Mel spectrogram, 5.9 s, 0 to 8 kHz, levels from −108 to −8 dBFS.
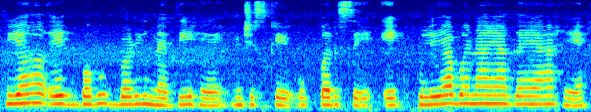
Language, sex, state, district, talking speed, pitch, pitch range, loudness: Hindi, female, Maharashtra, Nagpur, 140 wpm, 205 Hz, 190-220 Hz, -30 LUFS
